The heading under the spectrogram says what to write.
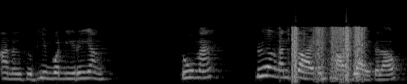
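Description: Speech with a dull, smeared quality all the way through: nothing above 5.9 kHz survives, and swirly, watery artefacts sit over a grainy roughness. That mix points to transcoding between lossy codecs, likely an MP3 pass near 24 kbit/s, then AAC-LC, then Vorbis, each adding its own damage. From 2.80 to 3.65 s a dense, uneven scratching and rustling runs over the speech, somewhat louder than the speech itself. This is cable scratch noise, likely from a worn cable or connector being moved so its contact resistance jumps around rapidly.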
